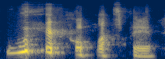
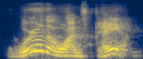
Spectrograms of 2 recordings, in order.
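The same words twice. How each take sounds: First: "We're the ones paying" said through a chuckle; amused, laughing repeat. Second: Slow, louder, leaning hard on "We're"; indignant emphasis on "We're"; emphatic. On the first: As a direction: let the laugh spill into the repeat. Repeats the line while laughing. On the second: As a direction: drive home "We're the ones paying" with weight. Emphatic complaint about milk prices. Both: Real, not acted.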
